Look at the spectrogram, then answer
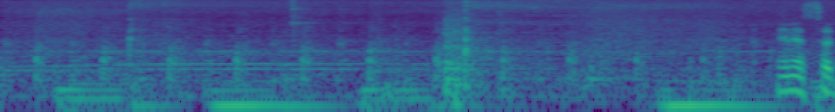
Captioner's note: hydraulic equipment hissing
